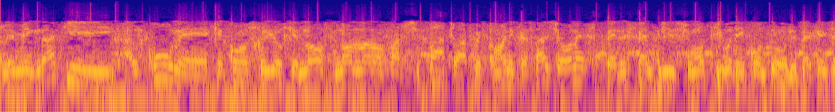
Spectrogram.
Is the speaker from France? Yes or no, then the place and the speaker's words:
no; Senegal; now in Genoa, Italy; Io sono senegalese e … niente, abito qui a Genova da 10 anni.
